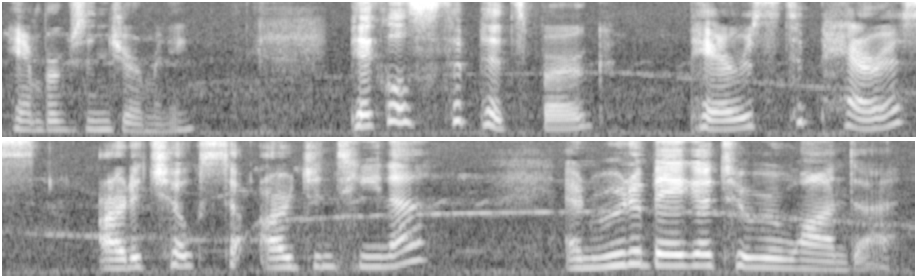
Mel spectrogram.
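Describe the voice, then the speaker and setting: A woman's voice: medium pitch, slight background noise, poor audio. A woman teacher reads a picture book aloud to young children, expressively, with explanatory asides to her pupils.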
